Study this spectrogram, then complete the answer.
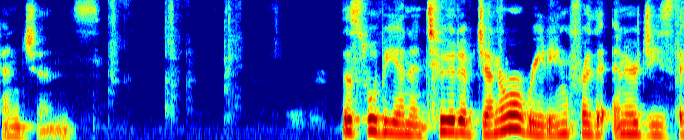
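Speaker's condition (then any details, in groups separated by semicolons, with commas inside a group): No condition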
